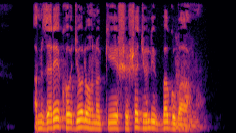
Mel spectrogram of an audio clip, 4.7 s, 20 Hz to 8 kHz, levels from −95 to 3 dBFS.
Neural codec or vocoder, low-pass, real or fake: none; 7.2 kHz; real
